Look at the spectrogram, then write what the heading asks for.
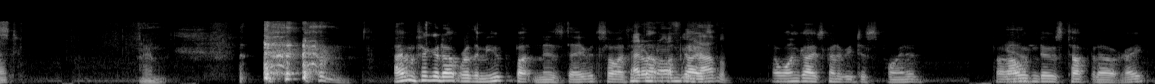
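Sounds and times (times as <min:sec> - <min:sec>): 
speech: 0:01.4 - 0:01.7, 0:03.2 - 0:09.3, 0:10.0 - 0:11.5
throaty breath noise: 0:01.7 - 0:02.5
person coughing: 0:02.4 - 0:03.5.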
